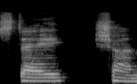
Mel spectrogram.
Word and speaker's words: station: an open vowel syllable which means it the vowel is right at the end of where you would divide that word stay shun those two syllables it's usually a long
